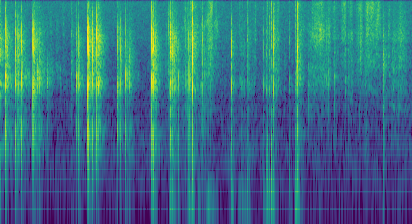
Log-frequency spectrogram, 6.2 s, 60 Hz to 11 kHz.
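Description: Fingertips and long nails tap and scratch the front of a closed hardcover book with a glossy, laminated cardboard cover. About 18 sharp, crisp taps with a bright, crackly edge each die away almost instantly. They give way to softer, quieter scratching toward the end.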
